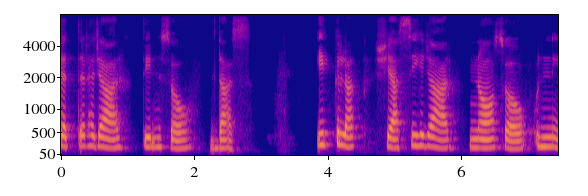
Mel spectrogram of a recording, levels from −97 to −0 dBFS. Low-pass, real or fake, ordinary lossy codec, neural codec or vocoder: none; fake; none; codec, 16 kHz, 2 kbps, X-Codec, WavLM features, trained on Multilingual LibriSpeech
